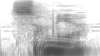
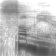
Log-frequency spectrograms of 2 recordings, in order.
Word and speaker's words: Somnia: in the deepness of insomnia somnia I'm saying it right somnia right it's spelled somnia look it's spelled somnia yeah the dream computer somnia so not insomnia but somnia okay well I'm not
